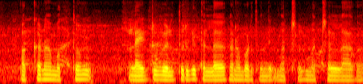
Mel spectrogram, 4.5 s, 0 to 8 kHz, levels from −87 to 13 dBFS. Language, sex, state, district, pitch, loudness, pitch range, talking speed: Telugu, male, Andhra Pradesh, Srikakulam, 110 Hz, -19 LUFS, 105-120 Hz, 105 wpm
